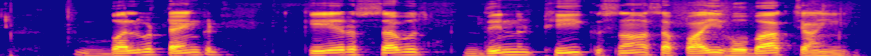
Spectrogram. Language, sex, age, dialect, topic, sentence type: Maithili, male, 31-35, Eastern / Thethi, agriculture, statement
